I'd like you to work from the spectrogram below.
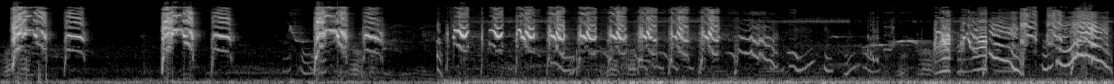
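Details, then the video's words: A pet ringneck parrot, described as talking, gives loud harsh squawks in short bursts, then a run of rapid squeaky notes and warbling, speech-like sounds with wavering pitch. "Smart & Cute Talking Parrot"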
